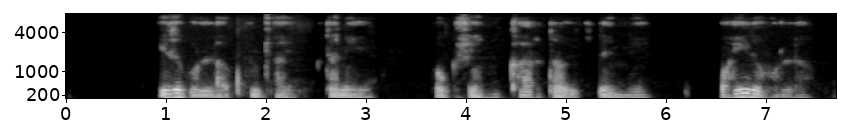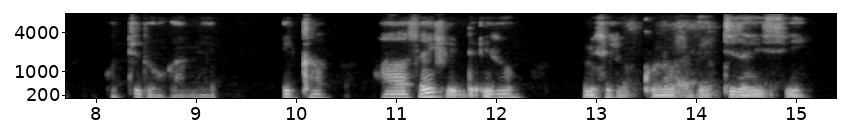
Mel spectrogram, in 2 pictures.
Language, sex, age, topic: Gamo, male, 25-35, government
